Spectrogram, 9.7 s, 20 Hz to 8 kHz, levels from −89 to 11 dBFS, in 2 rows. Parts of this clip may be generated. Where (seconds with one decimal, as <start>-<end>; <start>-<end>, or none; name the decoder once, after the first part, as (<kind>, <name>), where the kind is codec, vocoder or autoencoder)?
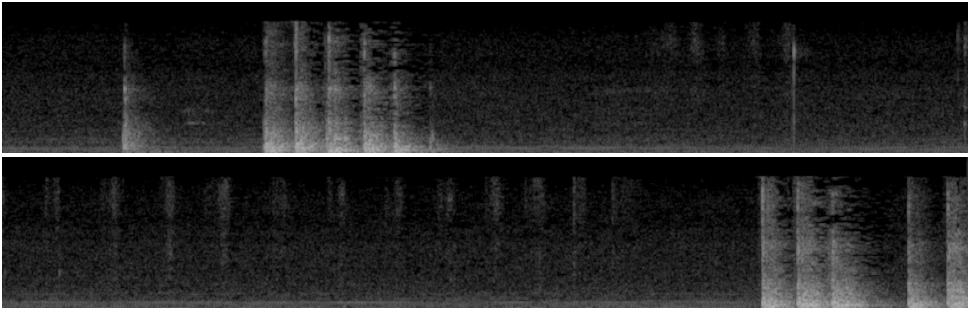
none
